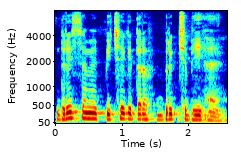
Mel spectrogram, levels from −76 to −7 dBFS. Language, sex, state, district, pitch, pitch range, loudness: Hindi, male, Uttar Pradesh, Lucknow, 130 Hz, 120-145 Hz, -14 LUFS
